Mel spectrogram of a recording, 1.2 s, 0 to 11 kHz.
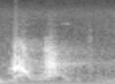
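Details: Pet dogs out at Whitelees Woods in spring 2002 give two short, sharp barks in quick succession, mid-pitched and about a third of a second apart, with quiet woodland behind.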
